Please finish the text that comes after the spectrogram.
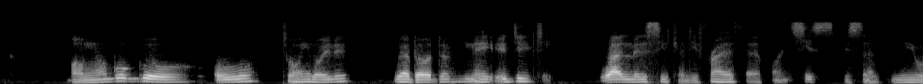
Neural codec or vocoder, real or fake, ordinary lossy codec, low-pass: codec, 16 kHz, 0.5 kbps, X-Codec, HuBERT features, trained on balanced general audio; fake; Opus, 16 kbps; 7.2 kHz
